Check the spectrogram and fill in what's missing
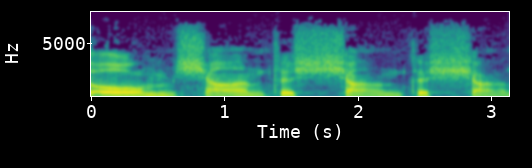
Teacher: And but then Om Shantish, Shantish, the two SHs coalesce. So the final pronunciation then simply is Om Shantish, Shantish, Shantihi. · Term: Visarga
